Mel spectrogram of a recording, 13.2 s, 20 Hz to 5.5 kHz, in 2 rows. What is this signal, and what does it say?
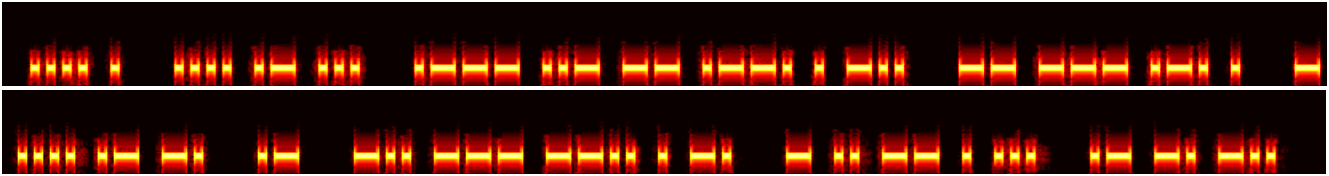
Morse code, heard as a keyed tone, about 30 wpm, 600 Hz. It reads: HE HAS JUMPED MORE THAN A DOZEN TIMES AND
